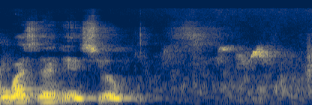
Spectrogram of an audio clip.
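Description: A man speaking for the first second, then a few short bird chirps in the background.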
